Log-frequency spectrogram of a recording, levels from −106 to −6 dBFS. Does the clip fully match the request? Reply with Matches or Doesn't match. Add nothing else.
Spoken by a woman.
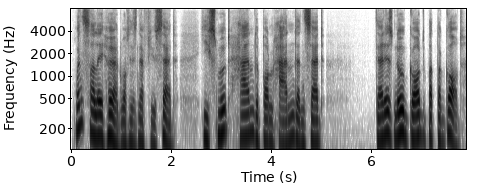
Doesn't match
